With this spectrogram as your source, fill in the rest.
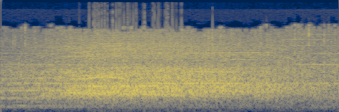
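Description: A crowd at a Prabowo political speech claps and cheers in a dense, roaring wash that swells over the first second, then eases slightly while staying loud and sustained.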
